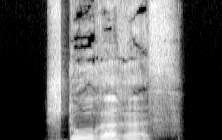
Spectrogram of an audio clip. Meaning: strong/mixed nominative/accusative neuter singular comparative degree of stur
- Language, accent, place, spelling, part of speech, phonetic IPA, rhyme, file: German, Germany, Berlin, stureres, adjective, [ˈʃtuːʁəʁəs], -uːʁəʁəs, De-stureres.ogg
